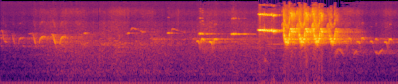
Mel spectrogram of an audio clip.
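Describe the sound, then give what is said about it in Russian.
Siberian blue robin song in the Ussuri taiga, a blue bird on a branch: faint high chirps give way to a loud, rapid, shrill trill near the end, over a low steady rumble in the background. “На ветке красивая синяя птичка. Синий соловей.”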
